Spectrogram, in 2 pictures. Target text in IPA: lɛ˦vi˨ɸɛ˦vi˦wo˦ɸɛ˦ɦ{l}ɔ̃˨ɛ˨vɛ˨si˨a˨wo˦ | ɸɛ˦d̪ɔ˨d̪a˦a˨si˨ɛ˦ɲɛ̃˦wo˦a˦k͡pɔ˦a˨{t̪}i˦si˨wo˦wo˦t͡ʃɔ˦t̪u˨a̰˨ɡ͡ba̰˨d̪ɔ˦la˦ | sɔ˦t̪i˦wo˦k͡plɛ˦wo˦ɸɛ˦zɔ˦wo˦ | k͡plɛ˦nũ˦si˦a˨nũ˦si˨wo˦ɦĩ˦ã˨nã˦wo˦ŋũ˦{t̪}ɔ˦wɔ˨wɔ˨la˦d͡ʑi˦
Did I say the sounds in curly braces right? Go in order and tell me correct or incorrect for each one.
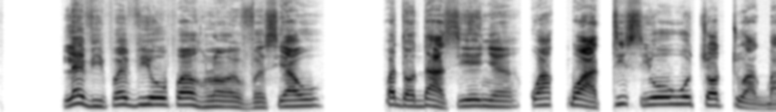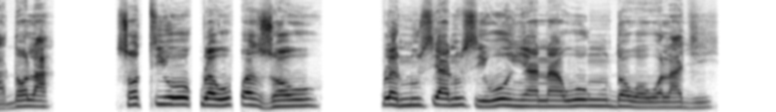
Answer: correct, correct, incorrect: d̪

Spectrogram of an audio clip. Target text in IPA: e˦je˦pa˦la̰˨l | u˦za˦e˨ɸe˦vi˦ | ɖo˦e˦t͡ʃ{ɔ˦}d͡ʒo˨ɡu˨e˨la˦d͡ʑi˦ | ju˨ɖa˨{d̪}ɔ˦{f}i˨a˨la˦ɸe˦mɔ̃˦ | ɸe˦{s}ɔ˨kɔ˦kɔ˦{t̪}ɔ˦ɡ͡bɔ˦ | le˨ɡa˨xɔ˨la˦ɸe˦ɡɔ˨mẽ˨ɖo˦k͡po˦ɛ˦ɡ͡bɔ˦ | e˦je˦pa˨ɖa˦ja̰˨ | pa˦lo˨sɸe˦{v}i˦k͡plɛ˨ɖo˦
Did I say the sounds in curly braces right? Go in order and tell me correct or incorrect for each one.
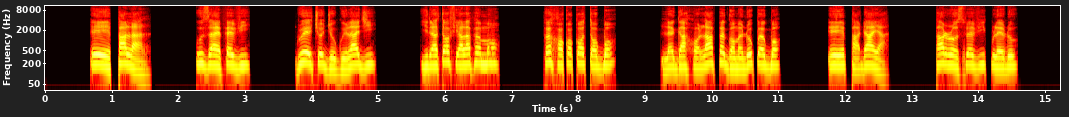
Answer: incorrect: o˦, incorrect: t̪, correct, incorrect: x, correct, correct

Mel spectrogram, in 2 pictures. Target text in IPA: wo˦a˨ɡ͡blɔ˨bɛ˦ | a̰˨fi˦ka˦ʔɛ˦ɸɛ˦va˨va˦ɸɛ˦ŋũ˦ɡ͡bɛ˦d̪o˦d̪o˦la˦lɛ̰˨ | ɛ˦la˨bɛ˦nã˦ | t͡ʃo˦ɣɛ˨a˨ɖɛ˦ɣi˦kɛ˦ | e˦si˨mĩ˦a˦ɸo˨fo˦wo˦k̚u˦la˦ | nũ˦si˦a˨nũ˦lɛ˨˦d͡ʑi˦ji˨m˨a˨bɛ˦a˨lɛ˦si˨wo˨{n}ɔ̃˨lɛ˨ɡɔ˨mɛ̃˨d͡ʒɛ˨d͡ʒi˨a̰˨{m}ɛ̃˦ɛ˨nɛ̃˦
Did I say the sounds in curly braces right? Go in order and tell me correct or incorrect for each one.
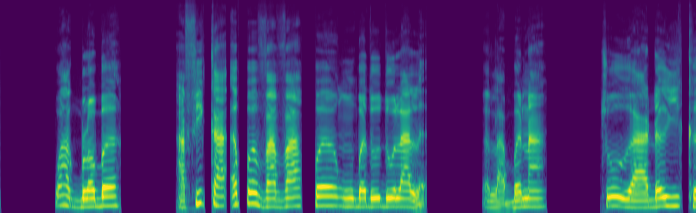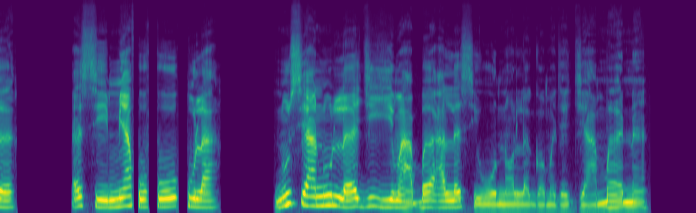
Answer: correct, correct

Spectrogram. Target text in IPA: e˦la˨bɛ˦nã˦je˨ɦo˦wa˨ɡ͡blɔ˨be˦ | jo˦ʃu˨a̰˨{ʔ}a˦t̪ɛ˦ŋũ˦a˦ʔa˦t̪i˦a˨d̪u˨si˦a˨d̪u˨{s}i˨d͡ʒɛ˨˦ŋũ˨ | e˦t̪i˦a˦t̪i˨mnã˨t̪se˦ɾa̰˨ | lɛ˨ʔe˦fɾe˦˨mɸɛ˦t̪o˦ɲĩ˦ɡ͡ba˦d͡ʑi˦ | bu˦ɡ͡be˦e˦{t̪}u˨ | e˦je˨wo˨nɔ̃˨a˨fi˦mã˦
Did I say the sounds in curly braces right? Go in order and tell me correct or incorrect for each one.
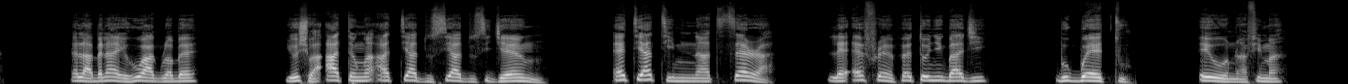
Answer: correct, correct, correct

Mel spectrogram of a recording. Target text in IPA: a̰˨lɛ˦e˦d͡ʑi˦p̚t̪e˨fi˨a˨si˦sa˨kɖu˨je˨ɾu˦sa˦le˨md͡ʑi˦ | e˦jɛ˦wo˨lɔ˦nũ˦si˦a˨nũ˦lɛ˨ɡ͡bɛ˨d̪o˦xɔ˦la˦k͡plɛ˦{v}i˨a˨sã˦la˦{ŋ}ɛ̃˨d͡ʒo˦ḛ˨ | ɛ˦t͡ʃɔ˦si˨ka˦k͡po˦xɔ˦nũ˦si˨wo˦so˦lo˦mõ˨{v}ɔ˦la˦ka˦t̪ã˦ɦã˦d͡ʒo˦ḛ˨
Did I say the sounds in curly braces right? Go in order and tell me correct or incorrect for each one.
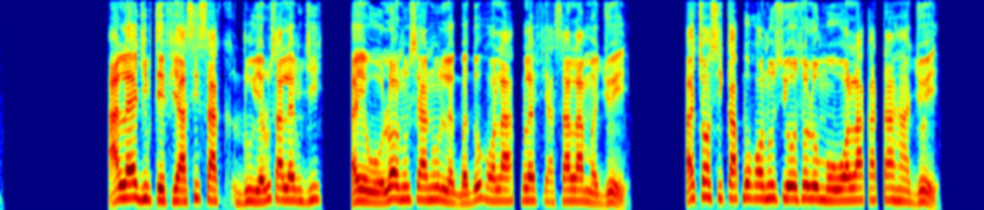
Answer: incorrect: f, incorrect: m, incorrect: w

